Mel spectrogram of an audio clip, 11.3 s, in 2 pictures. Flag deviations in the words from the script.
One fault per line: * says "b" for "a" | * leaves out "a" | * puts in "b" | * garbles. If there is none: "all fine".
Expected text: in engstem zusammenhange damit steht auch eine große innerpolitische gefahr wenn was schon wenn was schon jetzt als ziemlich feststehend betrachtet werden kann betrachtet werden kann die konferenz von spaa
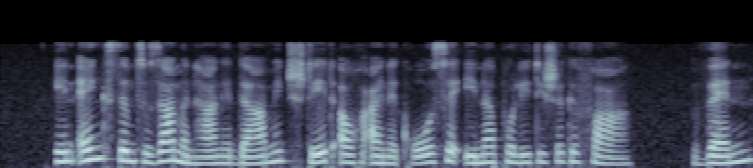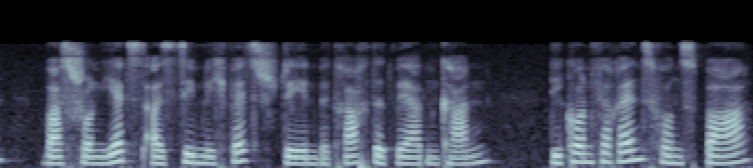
* leaves out "wenn was schon"
* leaves out "betrachtet werden kann"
